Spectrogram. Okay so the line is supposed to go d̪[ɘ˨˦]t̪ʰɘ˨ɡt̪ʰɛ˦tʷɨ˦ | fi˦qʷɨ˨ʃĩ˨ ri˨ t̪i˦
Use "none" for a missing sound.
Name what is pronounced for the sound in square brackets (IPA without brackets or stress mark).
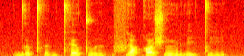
ɘ˦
